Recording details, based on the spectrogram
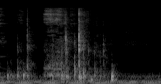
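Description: A plastic ink pad lid taps against a Stampin' Up! StazOn ink pad, giving a few sharp, close clicks at irregular intervals, with no one talking.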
